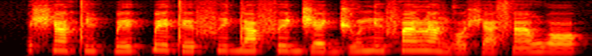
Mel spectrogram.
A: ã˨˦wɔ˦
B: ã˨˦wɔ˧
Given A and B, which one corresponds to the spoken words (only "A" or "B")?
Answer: B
